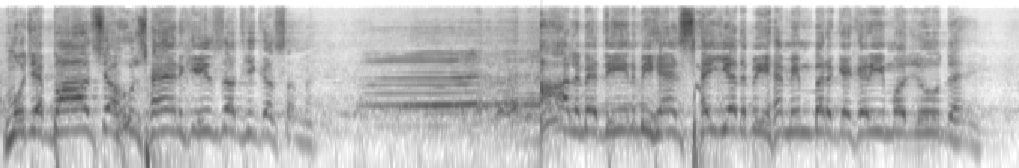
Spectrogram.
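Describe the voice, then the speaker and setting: A man's voice: extremely high pitch, fairly even intonation, unhurried, creaky, a loud crowd, heavy background noise. A man delivers a mourning-gathering sermon from the pulpit, chanting it with passion that keeps rising toward wailing cries. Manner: impassioned, melodic chanting that swells into wailing cries. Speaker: majlis orator. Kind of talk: chanted Shia majlis sermon.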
